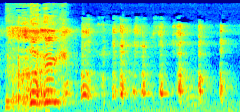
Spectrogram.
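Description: Two women laughing together: a loud burst of laughter at first, then a run of short laughs that grows quieter.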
